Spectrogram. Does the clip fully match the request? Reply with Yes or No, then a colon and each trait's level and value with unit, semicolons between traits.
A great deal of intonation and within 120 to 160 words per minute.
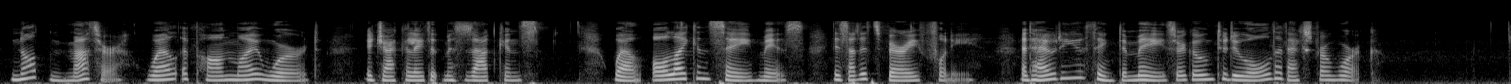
No: average, 3.0 semitones; average, 140 wpm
